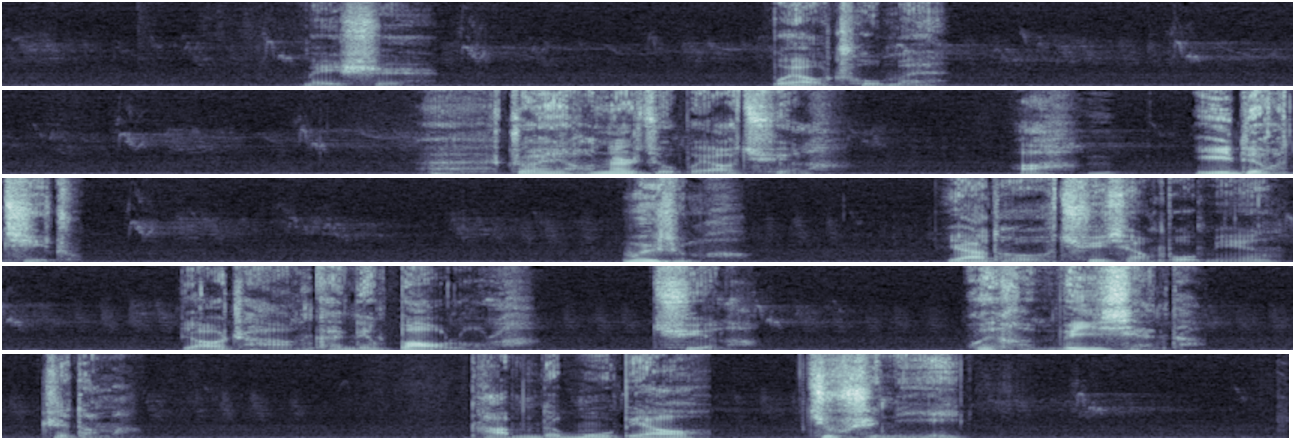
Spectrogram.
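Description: An elderly man speaks earnestly in a low voice, close by.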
